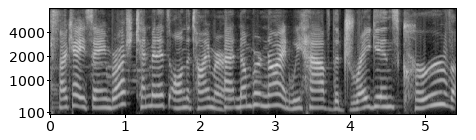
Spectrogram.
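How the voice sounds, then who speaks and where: A woman with a high voice speaks with hardly any pauses and very even loudness. Her pitch varies in an ordinary way, and background noise is noticeable. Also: moderate pace. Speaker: drawing content creator. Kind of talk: casual drawing commentary. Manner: animated.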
